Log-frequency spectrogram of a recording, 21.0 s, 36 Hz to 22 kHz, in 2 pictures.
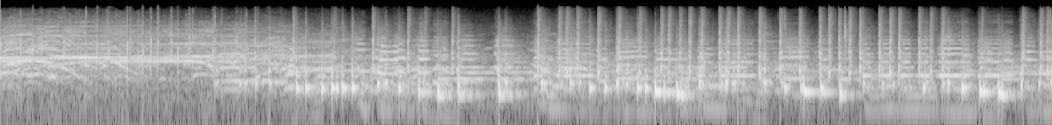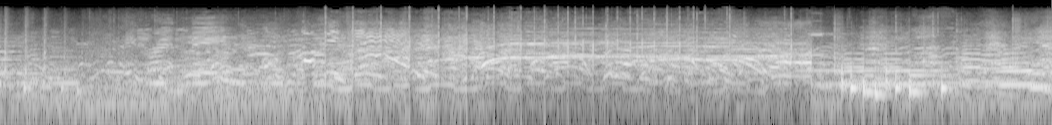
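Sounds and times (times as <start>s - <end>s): crowd noise: 0.0s - 21.0s
trombones and saxophones: 2.0s - 13.8s, 18.0s - 21.0s
drum beats: 2.1s - 11.4s, 18.5s - 21.0s.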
